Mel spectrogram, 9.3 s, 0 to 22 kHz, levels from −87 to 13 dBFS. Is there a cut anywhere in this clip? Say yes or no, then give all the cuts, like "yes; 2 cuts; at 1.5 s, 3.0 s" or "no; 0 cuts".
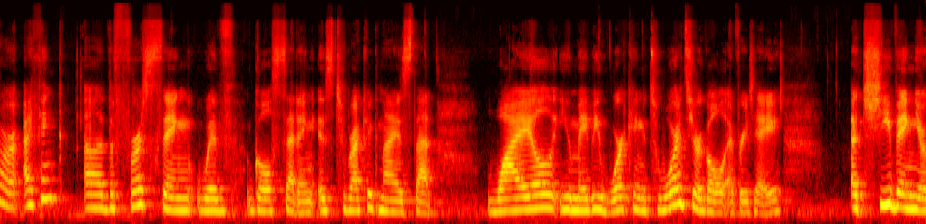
no; 0 cuts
